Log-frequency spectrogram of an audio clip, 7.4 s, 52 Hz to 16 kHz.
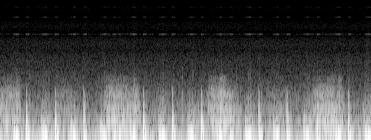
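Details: Normal heart sounds heard over the aortic area: regular low heartbeats at about 100 per minute.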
